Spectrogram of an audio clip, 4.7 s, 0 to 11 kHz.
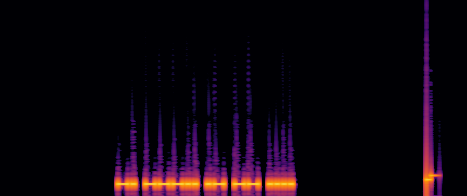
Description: Morse code, heard as a keyed tone, about 36 wpm, 700 Hz. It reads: N8AMH
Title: USA Call Signs - 3x Character Spacing - 35wpm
